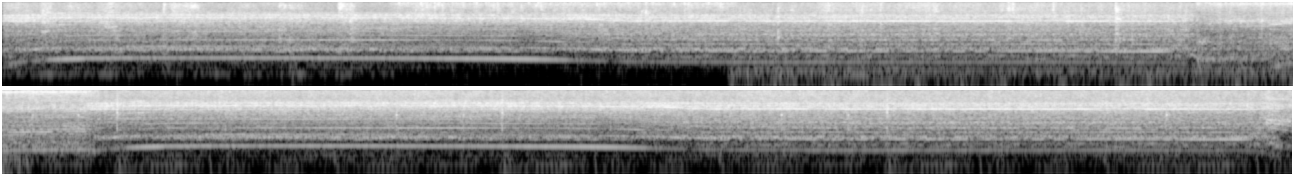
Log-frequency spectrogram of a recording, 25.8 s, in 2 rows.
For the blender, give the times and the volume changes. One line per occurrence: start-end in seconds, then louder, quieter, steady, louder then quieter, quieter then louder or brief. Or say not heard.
0.0-25.7 steady.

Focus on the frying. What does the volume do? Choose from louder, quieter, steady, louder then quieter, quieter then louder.
steady.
